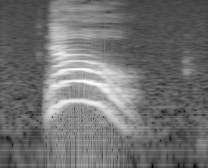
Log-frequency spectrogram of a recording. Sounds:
Speech, Human voice

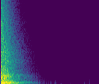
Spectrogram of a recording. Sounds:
Explosion

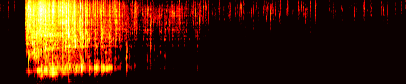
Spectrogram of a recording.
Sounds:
Liquid

